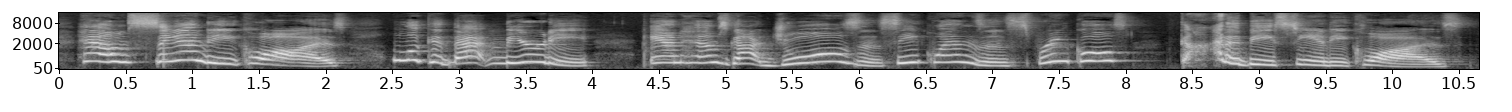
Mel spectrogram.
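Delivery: a goofy hunter thrilled to meet Santa; silly hunter voice. Acted. Hunters grinning at Tacky.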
